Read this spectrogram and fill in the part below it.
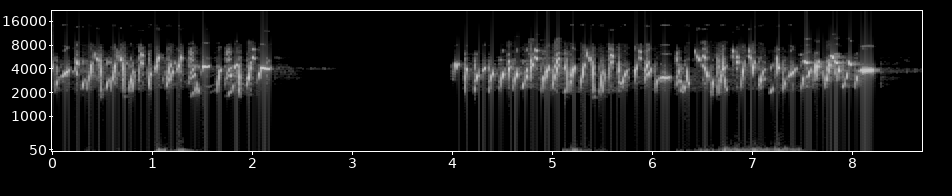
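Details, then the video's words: Goldfinch song used for song training: two long bursts of rapid, twittering high notes, each lasting about two seconds and separated by a short silence, with no other sounds. "Song Goldfinch Training Enhancing Their Musical Abilities"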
